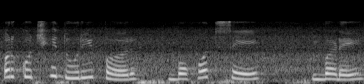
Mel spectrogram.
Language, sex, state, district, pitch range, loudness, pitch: Hindi, female, Punjab, Kapurthala, 240-330 Hz, -18 LUFS, 265 Hz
